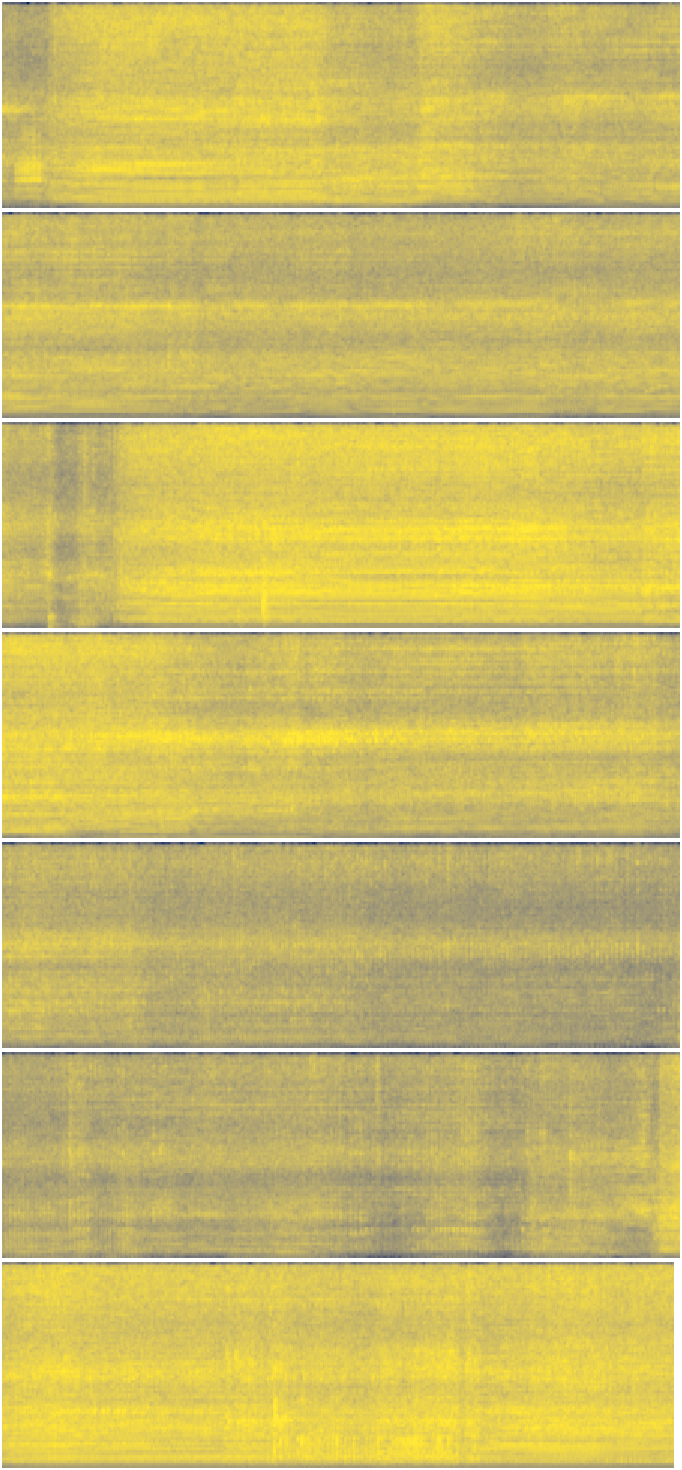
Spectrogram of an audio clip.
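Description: Homemade DC-motor drill in a PVC pipe housing boring into a scrap of wood. Its motor whine falls in pitch as the bit bites and rises again, louder in three spells: at the start, from about ten seconds in, and near the end.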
